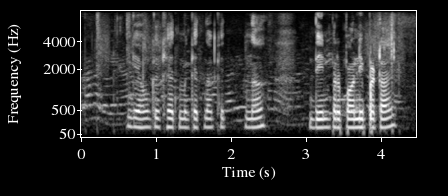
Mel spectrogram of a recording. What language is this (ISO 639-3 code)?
mag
